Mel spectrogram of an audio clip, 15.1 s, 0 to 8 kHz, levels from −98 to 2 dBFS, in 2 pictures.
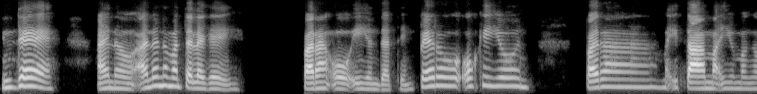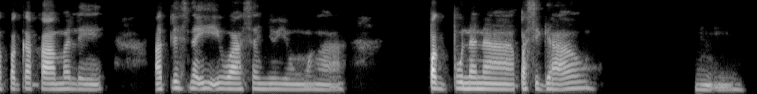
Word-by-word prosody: Hindi. 230 Hz, -2 st, +6 dB, 0.4 s
Ano 190 Hz, -1 st, +1 dB
ano -, -, +3 dB
naman 265 Hz, -3 st, +1 dB
talaga, 190 Hz, -3 st, +3 dB
eh, 165 Hz, -1 st, -6 dB, 0.6 s
parang 190 Hz, +2 st, +6 dB
OA 180 Hz, -2 st, 0 dB
'yung 175 Hz, -2 st, -5 dB
dating. 155 Hz, 0 st, -6 dB
Pero 270 Hz, +1 st, +2 dB, 0.2 s
okey 285 Hz, -1 st, -4 dB
'yon 265 Hz, -4 st, -2 dB, 0.5 s
para 220 Hz, +4 st, +5 dB, 0.5 s
maitama 195 Hz, -4 st, +6 dB
'yung 190 Hz, 0 st, -9 dB
mga 180 Hz, -1 st, -9 dB
pagkakamali. 170 Hz, -1 st, -5 dB, 0.5 s
At 175 Hz, -1 st, -4 dB
least, 200 Hz, -1 st, -9 dB
naiiwasan 180 Hz, -1 st, -6 dB
niyo 170 Hz, -1 st, -11 dB
'yung 160 Hz, -, -10 dB
mga 160 Hz, -1 st, -13 dB, 0.8 s
pagpuna 185 Hz, 0 st, +1 dB
na 175 Hz, -1 st, -2 dB, 0.3 s
pasigaw. 180 Hz, +2 st, -6 dB, 1.1 s
Mm. 150 Hz, -, -13 dB
180 Hz, 110 wpm, -22 LUFS, 170-205 Hz, 1.1 s, Hindi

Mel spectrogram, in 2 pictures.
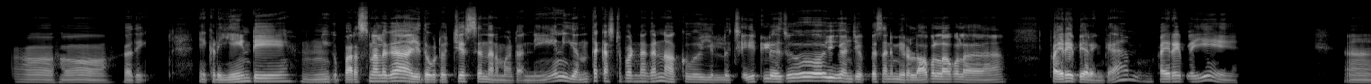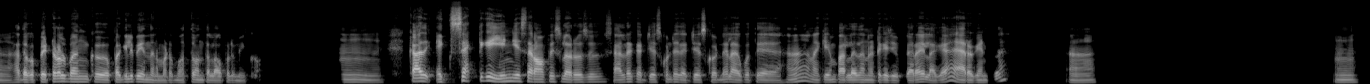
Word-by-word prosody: ఓహో! 115 Hz, -2 st, -8 dB, 0.6 s
అది. 105 Hz, +1 st, -5 dB, 0.6 s
ఇక్కడ -, -, -4 dB, 0.2 s
ఏంటి 145 Hz, +3 st, +3 dB, 0.6 s
మీకు 115 Hz, 0 st, -7 dB
పర్సనల్‌గా 145 Hz, +8 st, +6 dB, 0.2 s
ఇదొకటొచ్చేసిందనమాట. 115 Hz, -3 st, +1 dB, 0.2 s
నేను 115 Hz, -, -3 dB
ఎంత 120 Hz, +3 st, -5 dB
కష్టపడిన 145 Hz, 0 st, 0 dB
గాని, 145 Hz, -, +1 dB
నాకు 125 Hz, -, -4 dB, 0.2 s
ఈళ్ళు 105 Hz, -1 st, -7 dB
చెయ్యట్లేదోయ్ 155 Hz, +7 st, +2 dB
అని 130 Hz, -1 st, -4 dB
చెప్పేసి 125 Hz, +1 st, -2 dB
అని 125 Hz, -, -4 dB
మీరు 110 Hz, -, +1 dB
లోపల, 130 Hz, +5 st, +3 dB
లోపల 120 Hz, -1 st, +1 dB, 0.9 s
ఫైరైయిపోయారు -, -, +5 dB
ఇంకా. 90 Hz, -, -3 dB, 0.4 s
ఫైరైయిపోయి 135 Hz, +6 st, +2 dB, 1.3 s
ఆ! -, -, -8 dB, 0.4 s
అదొక 110 Hz, 0 st, -1 dB
పెట్రోల్ 140 Hz, +1 st, +3 dB
బంక్ 125 Hz, -1 st, -2 dB, 0.2 s
పగిలిపోయిందనమాట 110 Hz, -7 st, -2 dB
మొత్తం 100 Hz, +3 st, -6 dB
అంతా 105 Hz, -, -8 dB
లోపల 95 Hz, -, -7 dB
మీకు. 85 Hz, -, -20 dB, 0.9 s
హ్మ్. 110 Hz, -2 st, -11 dB, 0.4 s
కాదు -, -, +7 dB, 0.2 s
ఎగ్జాక్ట్‌గా 180 Hz, 0 st, +5 dB
ఏం 140 Hz, -, 0 dB
చేసారు 145 Hz, -4 st, +3 dB
ఆఫీస్‌లో 135 Hz, 0 st, -2 dB
ఆరోజు? 115 Hz, +1 st, -4 dB, 0.2 s
సాలరీ 105 Hz, +5 st, -2 dB
కట్ -, -, -4 dB
చేసుకుంటే, 115 Hz, -, -6 dB
కట్ -, -, -7 dB
చేసుకోండి. -, -, -3 dB
లేకపోతే, -, -, -4 dB, 0.3 s
ఆ! -, -, -4 dB, 0.2 s
నాకేం 110 Hz, +1 st, -6 dB
పర్లేదు 105 Hz, 0 st, -1 dB
అన్నట్టుగా 105 Hz, -1 st, -4 dB
చెప్పారా -, -, -2 dB
ఇలాగ, -, -, -5 dB, 0.2 s
యారగెంట్‌గా? 100 Hz, -1 st, -3 dB, 0.7 s
ఆ! -, -, -6 dB, 2.6 s
హ్మ్. 105 Hz, 0 st, -10 dB
120 Hz, 120 wpm, -24 LUFS, 110-140 Hz, 2.6 s, కాదు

